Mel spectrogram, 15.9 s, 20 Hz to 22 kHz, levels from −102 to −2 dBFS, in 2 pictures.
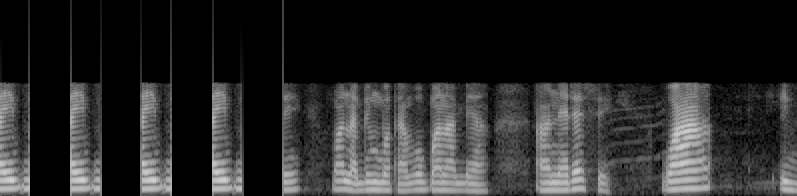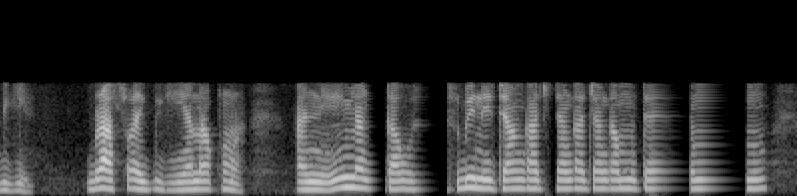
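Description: Stutter with silent gaps runs from 0.00 to 2.84 s and is already under way when the audio begins. A fragment of about 0.29 s plays, then about 0.42 s of dead digital silence follows, repeating every 0.71 s, three times in all. This is likely a stalled player or stream replaying its last buffered piece on each retry and then running dry. The sound that belonged in that stretch never arrives.

Call audio freezes occur at 11.66 to 11.84 s, 12.12 to 12.46 s, 13.42 to 13.55 s, 14.47 to 14.89 s, and 14.95 to 15.45 s. At each one, the last sound is drawn out as a fading buzz or hiss that sinks to silence before the audio resumes. The stretches last roughly 0.11 to 0.48 s, with the silent tails running from 20 to 170 ms. This is likely late packets emptying the call's jitter buffer. Nothing is lost: the audio picks up where it stopped, just later. The narrow band, with nothing above 4 kHz, fits G.711 mu-law at 64 kbps.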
